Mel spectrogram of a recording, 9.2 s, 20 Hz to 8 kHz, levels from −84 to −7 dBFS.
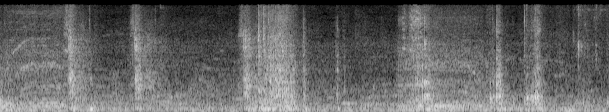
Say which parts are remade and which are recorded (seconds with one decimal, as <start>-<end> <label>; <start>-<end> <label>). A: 0.0-9.1 recorded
